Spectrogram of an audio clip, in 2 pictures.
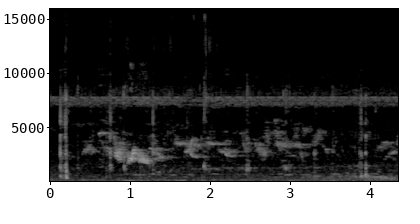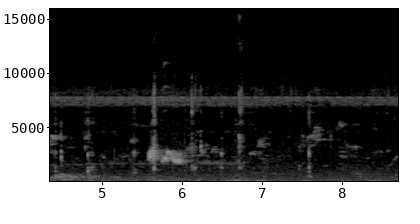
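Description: Faint birds chirping in short clusters twice, with a few soft clicks and taps in between.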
